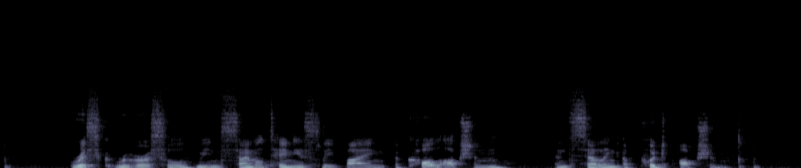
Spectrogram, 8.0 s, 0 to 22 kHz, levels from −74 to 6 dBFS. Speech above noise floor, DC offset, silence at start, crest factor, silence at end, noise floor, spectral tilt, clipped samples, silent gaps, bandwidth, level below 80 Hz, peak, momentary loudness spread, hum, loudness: 39 dB; under 0.1%; 0.05 s; 20 dB; 0.4 s; -70 dBFS; -7 dB/octave; under 0.1%; none; 9.6 kHz; -70 dBFS; -12 dBFS; 13 LU; none; -32 LUFS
